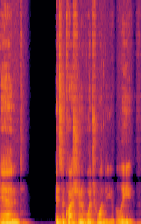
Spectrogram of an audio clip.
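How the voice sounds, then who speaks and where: There is music in the background as a man with an American accent speaks at a fairly quick pace. His pitch is fairly low, with ordinary pitch variation. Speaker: podcast guest. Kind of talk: political debate.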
